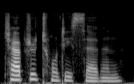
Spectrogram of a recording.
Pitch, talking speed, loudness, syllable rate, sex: 175 Hz, 135 wpm, -22 LUFS, 5.1 syllables/s, female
